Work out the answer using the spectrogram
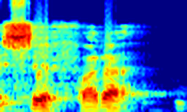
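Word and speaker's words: ספרד: de derecha a izquierda la que tenéis más a la derecha es la letra Sam se pronuncia como s luego la letra p se pronuncia en este caso como F puede adoptar los dos sonidos p y F luego la letra res sonido de r y la última es la letra tet sonido de d y eso se le sefar sabéis que en hebreo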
